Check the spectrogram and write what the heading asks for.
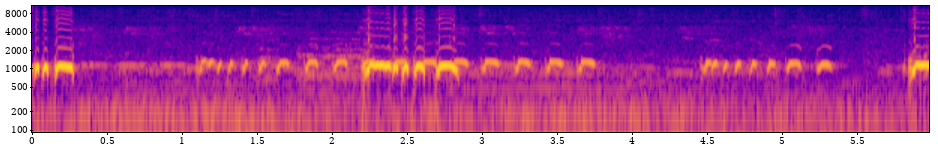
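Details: Cooing of a local zebra dove kept to provoke rival doves. Short, loud ringing coo phrases alternate with quicker, softer staccato runs from other birds over a steady low rumble.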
